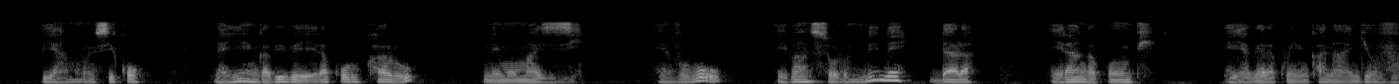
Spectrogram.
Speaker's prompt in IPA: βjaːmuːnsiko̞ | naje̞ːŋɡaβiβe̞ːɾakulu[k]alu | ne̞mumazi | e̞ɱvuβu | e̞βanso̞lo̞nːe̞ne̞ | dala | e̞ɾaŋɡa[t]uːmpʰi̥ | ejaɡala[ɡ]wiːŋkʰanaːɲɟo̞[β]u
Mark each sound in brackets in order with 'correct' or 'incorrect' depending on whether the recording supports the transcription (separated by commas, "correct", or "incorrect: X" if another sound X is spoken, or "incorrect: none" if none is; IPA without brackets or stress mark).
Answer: incorrect: kʰ, incorrect: k, incorrect: k, incorrect: v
